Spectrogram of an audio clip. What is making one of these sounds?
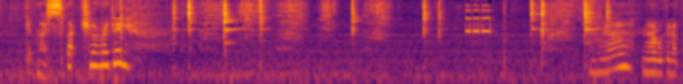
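A metal spoon scrapes and clinks against a pot.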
